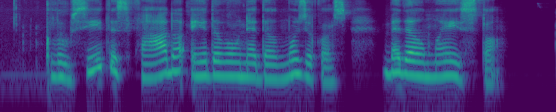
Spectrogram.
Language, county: Lithuanian, Vilnius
